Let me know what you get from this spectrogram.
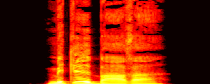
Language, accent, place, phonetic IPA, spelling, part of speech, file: German, Germany, Berlin, [ˈmɪtl̩baːʁɐ], mittelbarer, adjective, De-mittelbarer.ogg
- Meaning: 1. comparative degree of mittelbar 2. inflection of mittelbar: strong/mixed nominative masculine singular 3. inflection of mittelbar: strong genitive/dative feminine singular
